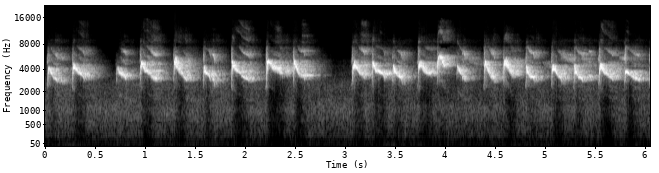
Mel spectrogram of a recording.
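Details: A bulbul kept in a cage, newly arrived on loan, pours out fast, sharp downslurred chirps in steady rapid series, breaking off once briefly before resuming the same chattering rhythm.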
